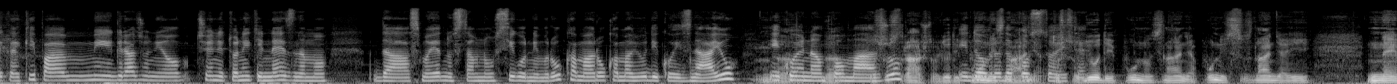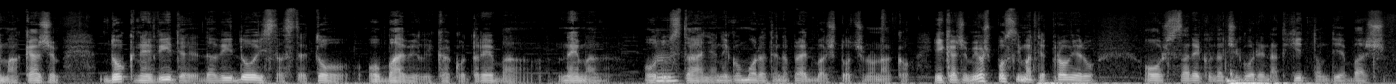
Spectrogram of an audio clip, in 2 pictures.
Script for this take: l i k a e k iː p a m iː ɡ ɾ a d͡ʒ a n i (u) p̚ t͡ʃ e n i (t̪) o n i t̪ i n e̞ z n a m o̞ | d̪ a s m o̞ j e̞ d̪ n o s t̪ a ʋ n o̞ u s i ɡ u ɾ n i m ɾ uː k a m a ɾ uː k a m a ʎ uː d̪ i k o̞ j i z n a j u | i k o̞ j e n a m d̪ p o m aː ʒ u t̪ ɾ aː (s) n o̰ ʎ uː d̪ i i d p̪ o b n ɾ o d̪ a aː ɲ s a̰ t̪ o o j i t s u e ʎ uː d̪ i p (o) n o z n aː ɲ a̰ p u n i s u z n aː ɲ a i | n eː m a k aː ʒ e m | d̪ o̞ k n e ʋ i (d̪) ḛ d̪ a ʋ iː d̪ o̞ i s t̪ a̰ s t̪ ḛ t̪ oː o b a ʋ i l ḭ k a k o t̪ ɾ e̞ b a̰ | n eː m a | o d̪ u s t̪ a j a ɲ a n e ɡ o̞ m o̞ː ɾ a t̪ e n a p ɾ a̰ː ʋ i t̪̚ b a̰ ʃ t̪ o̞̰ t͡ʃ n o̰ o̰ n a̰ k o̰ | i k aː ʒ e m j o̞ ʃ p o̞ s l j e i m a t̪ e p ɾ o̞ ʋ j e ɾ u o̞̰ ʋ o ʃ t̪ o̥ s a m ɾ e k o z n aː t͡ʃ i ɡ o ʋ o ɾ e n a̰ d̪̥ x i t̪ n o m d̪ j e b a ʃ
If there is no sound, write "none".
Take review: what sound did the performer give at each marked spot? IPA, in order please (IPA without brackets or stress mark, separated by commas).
o, t̪, ʃ, u, d̪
